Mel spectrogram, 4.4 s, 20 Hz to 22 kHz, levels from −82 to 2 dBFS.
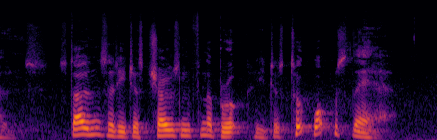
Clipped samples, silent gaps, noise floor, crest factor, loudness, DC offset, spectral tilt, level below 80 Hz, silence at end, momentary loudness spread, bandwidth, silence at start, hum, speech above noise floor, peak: under 0.1%; none; -54 dBFS; 18 dB; -30 LUFS; under 0.1%; -7 dB/octave; -68 dBFS; 0.5 s; 16 LU; 15.5 kHz; 0 s; none; 25 dB; -12 dBFS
